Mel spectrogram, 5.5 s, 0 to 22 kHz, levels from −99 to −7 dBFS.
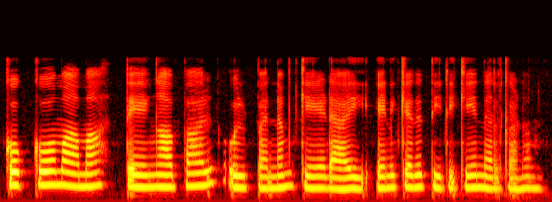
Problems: low volume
